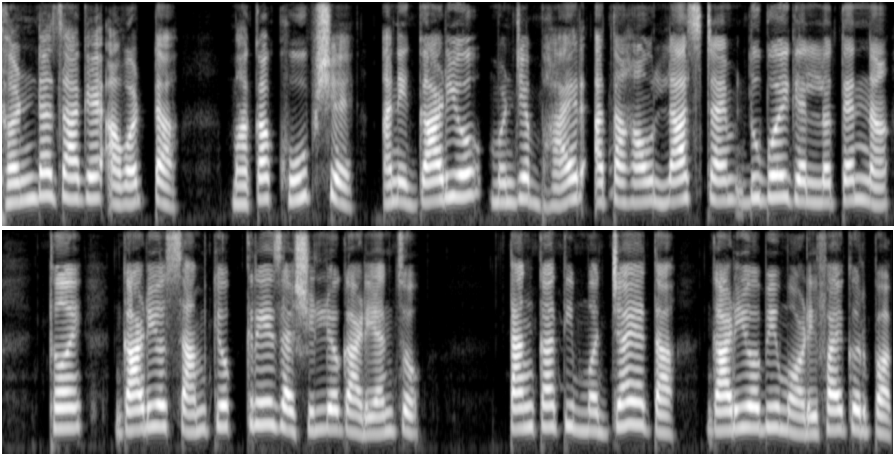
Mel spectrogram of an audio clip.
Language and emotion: Goan Konkani, neutral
